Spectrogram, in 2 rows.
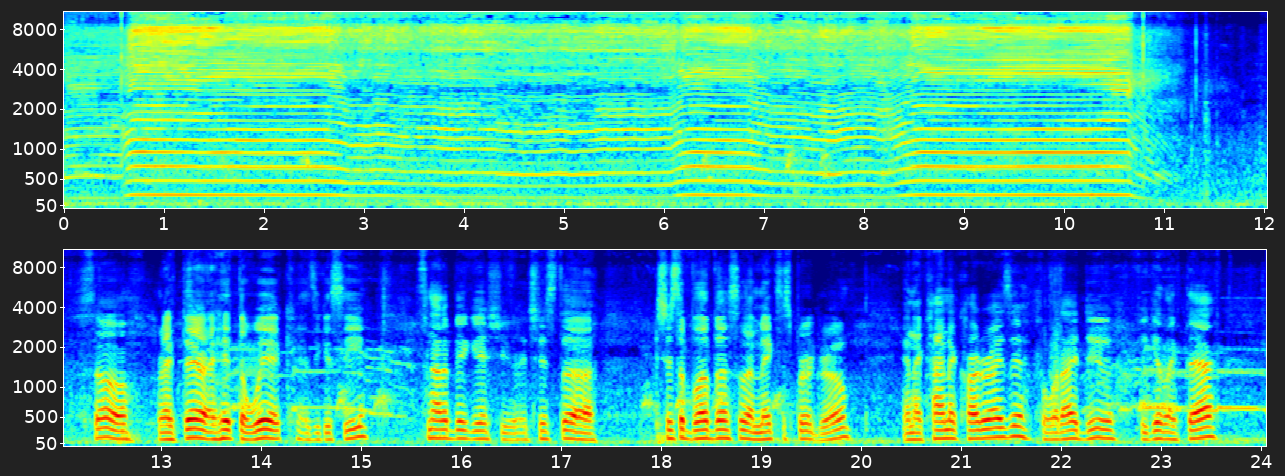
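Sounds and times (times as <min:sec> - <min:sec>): rotary tool whining: 0:00.0 - 0:11.6.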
